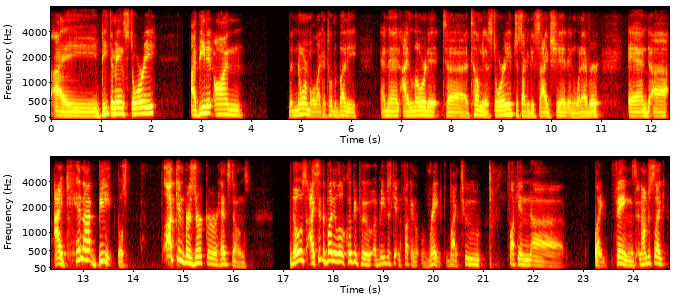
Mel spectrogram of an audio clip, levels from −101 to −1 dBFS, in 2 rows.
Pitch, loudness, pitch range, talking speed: 130 Hz, -23 LUFS, 105-160 Hz, 165 wpm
